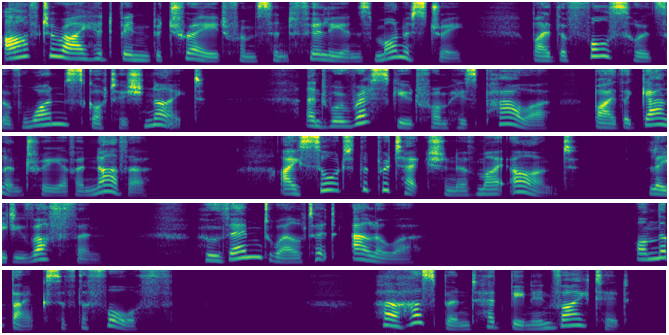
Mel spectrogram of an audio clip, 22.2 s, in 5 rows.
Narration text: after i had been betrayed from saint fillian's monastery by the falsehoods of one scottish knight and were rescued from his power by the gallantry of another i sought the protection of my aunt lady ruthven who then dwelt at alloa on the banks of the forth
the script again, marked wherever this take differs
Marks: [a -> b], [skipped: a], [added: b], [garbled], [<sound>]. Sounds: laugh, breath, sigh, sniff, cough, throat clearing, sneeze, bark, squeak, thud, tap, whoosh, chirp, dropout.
after i had been betrayed from saint fillian's monastery by the falsehoods of one scottish knight and were rescued from his power by the gallantry of another i sought the protection of my aunt lady ruthven who then dwelt at alloa on the banks of the forth [added: her husband had been invited]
